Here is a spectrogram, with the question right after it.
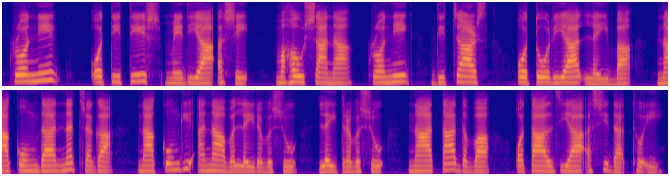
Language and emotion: Manipuri, neutral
